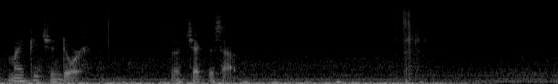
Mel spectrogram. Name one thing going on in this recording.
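A middle-aged woman speaks calmly and close by.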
